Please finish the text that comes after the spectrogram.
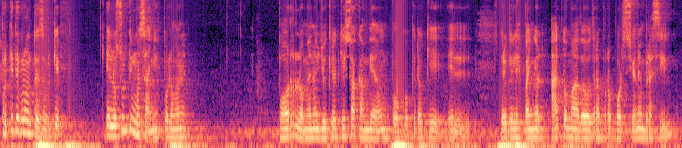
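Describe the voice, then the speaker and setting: A man's voice: mid-range voice, brisk, creaky, background noise. A man from Chile hosting a podcast interview over a video call, joking and laughing often. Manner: laughs often, jokes, restarts words. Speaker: podcast host.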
